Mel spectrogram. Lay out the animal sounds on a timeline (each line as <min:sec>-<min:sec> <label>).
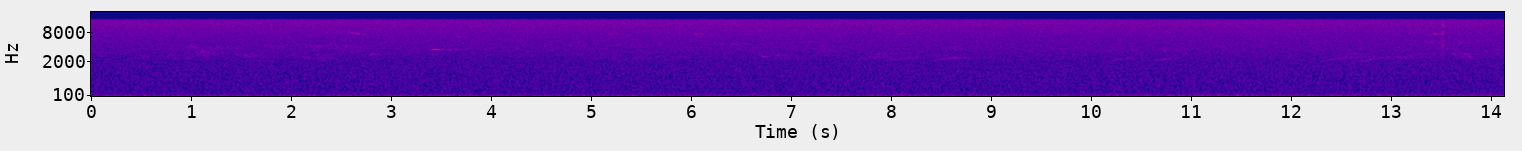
0:00.0-0:03.0 American Robin (Turdus migratorius)
0:07.9-0:08.7 Tufted Titmouse (Baeolophus bicolor)
0:09.9-0:10.9 Tufted Titmouse (Baeolophus bicolor)
0:12.1-0:13.0 Tufted Titmouse (Baeolophus bicolor)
